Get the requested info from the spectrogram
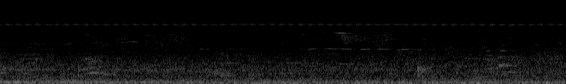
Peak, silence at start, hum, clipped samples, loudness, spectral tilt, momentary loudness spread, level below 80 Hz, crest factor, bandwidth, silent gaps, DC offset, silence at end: -36 dBFS; 0 s; none; under 0.1%; -50 LUFS; -4.5 dB/octave; 2 LU; -54 dBFS; 14 dB; 11 kHz; none; under 0.1%; 0 s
